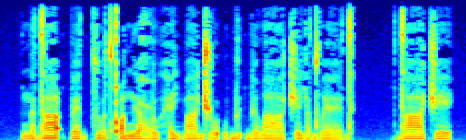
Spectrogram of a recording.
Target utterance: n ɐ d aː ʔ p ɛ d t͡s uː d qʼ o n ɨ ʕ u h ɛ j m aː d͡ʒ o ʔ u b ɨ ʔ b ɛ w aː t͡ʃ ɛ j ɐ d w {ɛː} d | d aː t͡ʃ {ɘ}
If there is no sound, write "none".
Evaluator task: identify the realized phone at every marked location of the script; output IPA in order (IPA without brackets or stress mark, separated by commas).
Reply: ɛː, e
